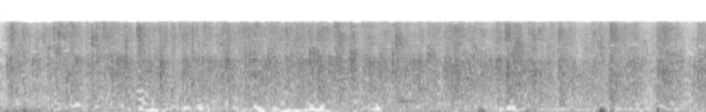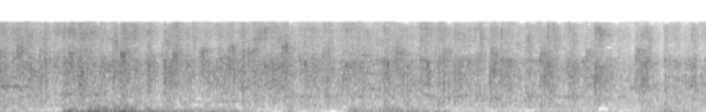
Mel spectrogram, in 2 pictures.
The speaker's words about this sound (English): Could we give them a hand clap?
